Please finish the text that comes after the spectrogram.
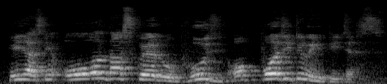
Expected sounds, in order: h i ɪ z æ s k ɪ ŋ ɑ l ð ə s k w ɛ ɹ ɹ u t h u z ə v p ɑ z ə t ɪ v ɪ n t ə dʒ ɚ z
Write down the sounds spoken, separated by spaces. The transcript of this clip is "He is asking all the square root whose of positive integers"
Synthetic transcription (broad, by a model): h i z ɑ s ɪ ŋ ɑ l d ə s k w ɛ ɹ ɹ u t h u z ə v p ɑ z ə t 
